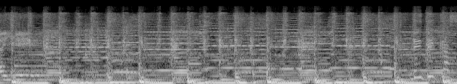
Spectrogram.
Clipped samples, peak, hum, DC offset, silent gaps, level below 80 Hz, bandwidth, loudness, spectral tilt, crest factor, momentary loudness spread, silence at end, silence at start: under 0.1%; -4 dBFS; none; under 0.1%; none; -18 dBFS; 16 kHz; -14 LUFS; -4 dB/octave; 10 dB; 1 LU; 0 s; 0 s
